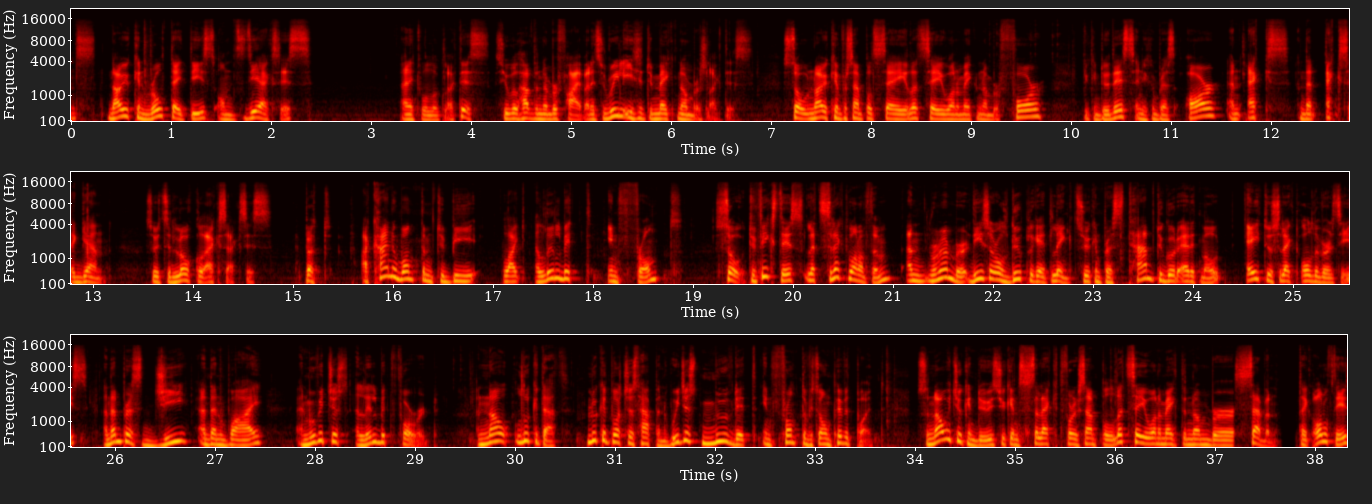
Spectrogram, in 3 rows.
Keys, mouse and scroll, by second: 0.3 click, 0.6 r, 1.3 z, 6.2 Escape, 8.2 click, 9.1 click, 9.5 shift+click, 9.7 shift+click, 10.0 r, 11.6 x, 12.5 x, 15.6 Escape, 15.6 middle click, 15.6 r, 15.6 x, 16.0 scroll up 1, 17.2 scroll down 1, 17.4 middle click, 18.5 middle click, 19.3 click, 20.0 click, 22.6 middle click, 23.2 Tab, 23.6 a, 24.4 a, 25.4 shift+middle click, 25.7 scroll down 1, 26.4 g, 27.0 y, 29.3 click, 29.5 Tab, 29.5 shift+middle click, 29.7 scroll up 1, 33.9 Tab, 33.9 middle click, 33.9 click, 33.9-34.2 scroll down 5, 34.4 shift+middle click, 34.6 middle click, 34.7 scroll down 1, 35.0 shift+middle click, 35.1 middle click, 35.4 scroll up 2, 35.6 shift+middle click, 35.9 alt+a, 37.4 click, 37.8 click, 37.8 middle click.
